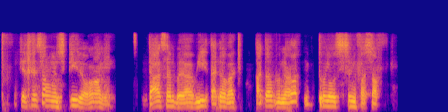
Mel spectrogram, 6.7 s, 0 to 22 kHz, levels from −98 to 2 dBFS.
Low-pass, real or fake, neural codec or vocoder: 7.2 kHz; fake; codec, 16 kHz in and 24 kHz out, 0.6 kbps, FireRedTTS-2 codec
